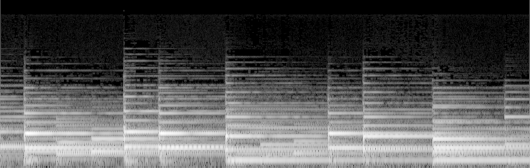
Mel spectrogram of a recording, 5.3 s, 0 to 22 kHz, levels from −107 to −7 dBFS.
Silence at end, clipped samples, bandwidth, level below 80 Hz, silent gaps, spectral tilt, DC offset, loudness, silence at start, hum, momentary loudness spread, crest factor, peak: 0 s; under 0.1%; 6 kHz; -48 dBFS; none; -9.5 dB/octave; under 0.1%; -17 LUFS; 0 s; none; 8 LU; 14 dB; -2 dBFS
